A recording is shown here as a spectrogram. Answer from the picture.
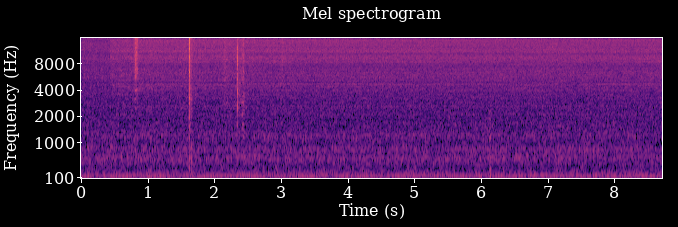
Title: Buzzing noise MSI 1080 GTX Gaming X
